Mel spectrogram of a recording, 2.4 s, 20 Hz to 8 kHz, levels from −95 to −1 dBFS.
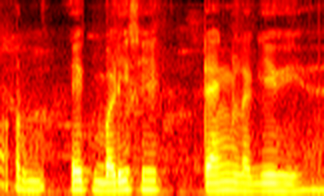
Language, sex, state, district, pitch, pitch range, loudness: Hindi, male, Chhattisgarh, Raipur, 120 Hz, 115-130 Hz, -17 LUFS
